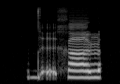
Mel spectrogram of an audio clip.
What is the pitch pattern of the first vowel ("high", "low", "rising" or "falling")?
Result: high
